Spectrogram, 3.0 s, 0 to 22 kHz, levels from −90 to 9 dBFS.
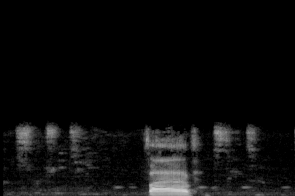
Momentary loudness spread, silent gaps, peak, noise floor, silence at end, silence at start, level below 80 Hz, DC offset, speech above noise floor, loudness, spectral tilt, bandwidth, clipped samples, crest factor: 26 LU; none; -2 dBFS; -58 dBFS; 0.75 s; 0.2 s; -70 dBFS; under 0.1%; 41 dB; -15 LUFS; -3.5 dB/octave; 8.2 kHz; under 0.1%; 18 dB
